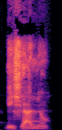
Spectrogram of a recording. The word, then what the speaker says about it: Villano: Buen día, como el malo de la película, Villano.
